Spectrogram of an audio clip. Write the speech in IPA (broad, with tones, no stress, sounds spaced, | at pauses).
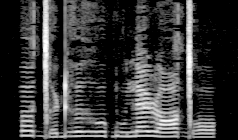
ʌ˦ ɡ͡ǀ ə˨ ɖʱ ə˦ ɣ ʊ˧ ɓ u˨ n æ˦ ɭ ɑ˨˦ ɡ͡ǀ ɔ˨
